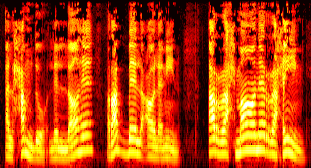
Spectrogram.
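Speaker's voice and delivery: slow, measured recitation; Quran recitation. Shown as a demonstration. Teacher reciting verses for pupils, slow measured recitation. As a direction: recite slowly, stretching the long vowels.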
